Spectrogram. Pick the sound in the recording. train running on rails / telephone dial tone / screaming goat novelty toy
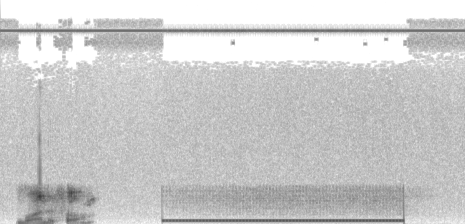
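telephone dial tone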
